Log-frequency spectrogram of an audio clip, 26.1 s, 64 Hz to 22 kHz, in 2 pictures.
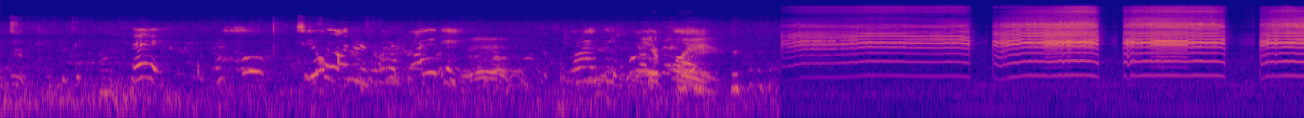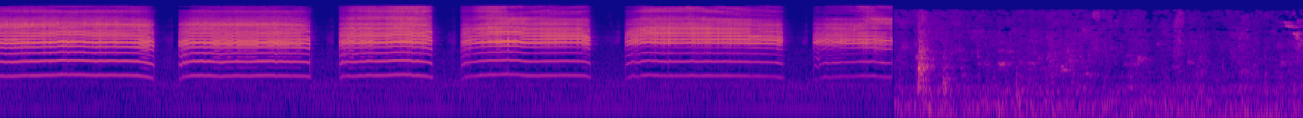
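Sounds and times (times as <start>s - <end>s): otter whining: 7.8s - 22.0s.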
